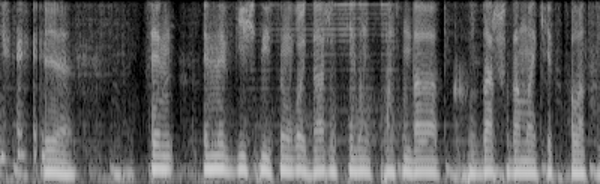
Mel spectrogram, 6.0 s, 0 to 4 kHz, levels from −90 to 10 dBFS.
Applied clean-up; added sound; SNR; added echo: neural separator model SepFormer DNS4.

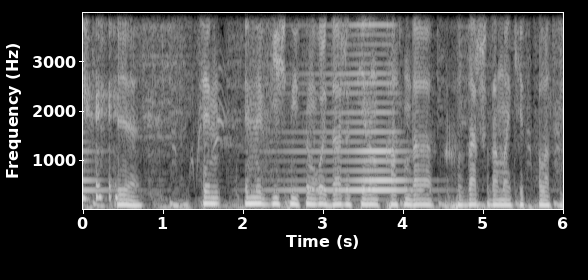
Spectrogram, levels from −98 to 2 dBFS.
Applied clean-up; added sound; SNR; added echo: none; Bowed string instrument; 7 dB; none.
